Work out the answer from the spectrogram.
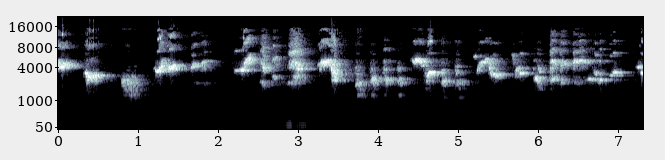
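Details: Asian pied starling (jalak suren) song for training pet songbirds: a long, varied stream of whistles, squeaks and chattering notes delivered rapidly with only brief pauses, plus a faint low thump.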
